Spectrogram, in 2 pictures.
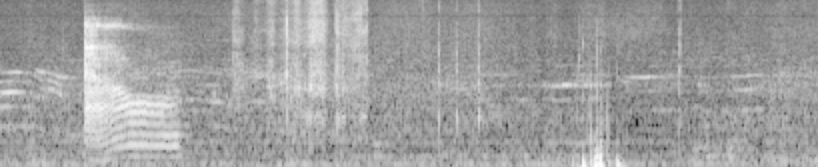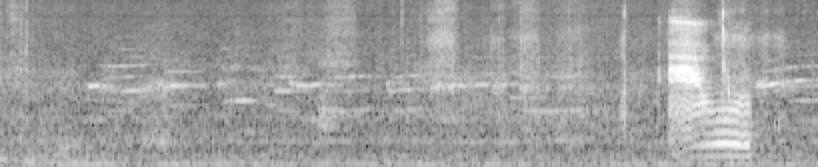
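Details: Cat begging at a cat café in Sendai, Japan, as a woman coaxes it in Japanese and offers treats; a descending meow near the start and another near the end, with a thump and quiet room noise between.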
